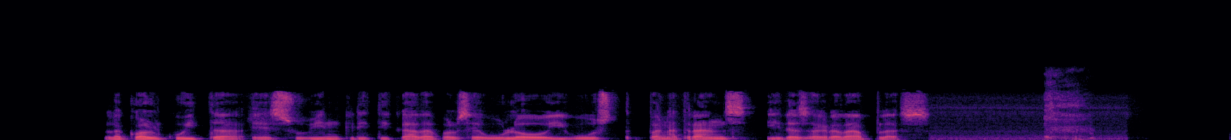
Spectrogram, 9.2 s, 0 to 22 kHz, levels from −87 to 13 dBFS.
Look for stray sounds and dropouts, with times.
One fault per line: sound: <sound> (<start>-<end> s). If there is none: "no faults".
sound: cough (7.8-8.3 s)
